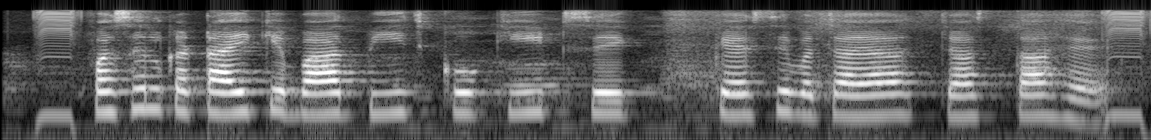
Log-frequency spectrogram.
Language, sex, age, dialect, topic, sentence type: Hindi, female, 18-24, Marwari Dhudhari, agriculture, question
